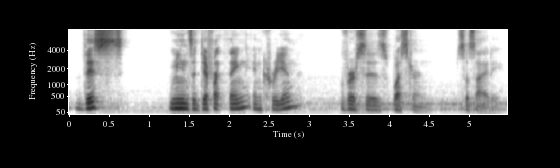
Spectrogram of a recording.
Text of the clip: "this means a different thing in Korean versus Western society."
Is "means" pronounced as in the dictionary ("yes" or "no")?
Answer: yes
